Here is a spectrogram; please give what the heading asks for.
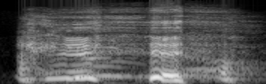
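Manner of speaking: very high, loud, laugh-choked squeal; helpless laughter. Real, not acted. Storyteller answering his friend, unable to stop laughing. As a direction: squeal it out between bursts of laughter.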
